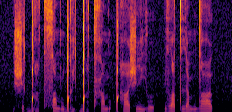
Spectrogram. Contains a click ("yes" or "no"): yes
